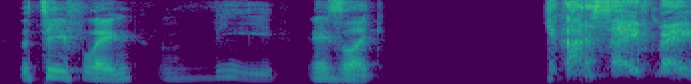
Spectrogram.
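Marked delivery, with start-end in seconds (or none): 3.4-4.3 hushed, soft, breathy, barely voiced whisper. Narrating a scene, voicing a character who whispers to two of the listeners, whispering. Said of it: "And he whispers it to the two of you".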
